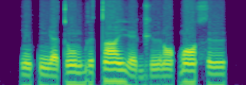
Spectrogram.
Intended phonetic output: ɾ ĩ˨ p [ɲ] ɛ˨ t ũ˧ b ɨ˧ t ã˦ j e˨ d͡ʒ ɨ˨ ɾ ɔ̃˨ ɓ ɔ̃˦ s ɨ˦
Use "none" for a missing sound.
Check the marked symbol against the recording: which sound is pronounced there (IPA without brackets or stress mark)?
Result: ɲ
